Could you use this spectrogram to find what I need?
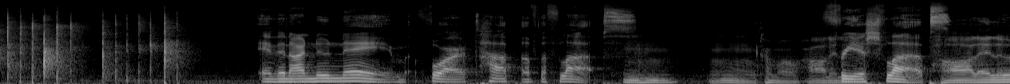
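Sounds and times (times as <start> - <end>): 
clapping sound effect: 0.0 - 2.1
speech: 2.6 - 10.1.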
